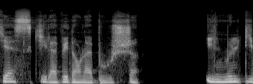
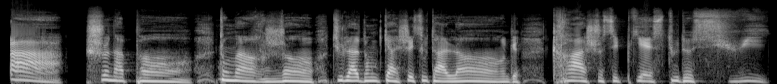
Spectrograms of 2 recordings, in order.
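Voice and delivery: loud, slow angry robber; angry bandit; 4 semitones higher, 4 dB louder than usual. Acted. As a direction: scold the sly little thief. Bandit discovers hidden coins.

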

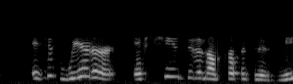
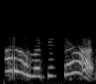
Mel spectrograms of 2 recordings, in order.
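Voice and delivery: much higher, impressed; women gawking; 11 semitones higher than usual. Retold or imitated. Imitating women staring on the beach, high and impressed. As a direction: gasp it out like a curious woman. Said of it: "the women are like".

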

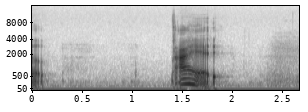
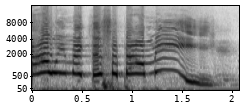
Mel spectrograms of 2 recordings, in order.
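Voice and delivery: much higher, louder, laughing protest; hammed-up squeak of protest; high squeal of disbelief; 8 dB louder than usual. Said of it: "I said".

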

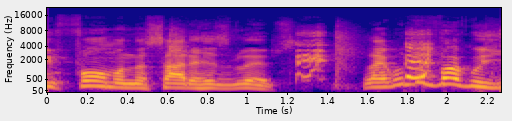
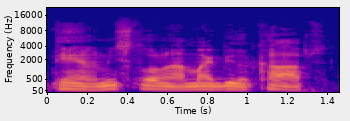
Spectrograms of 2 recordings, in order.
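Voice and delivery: softer, lower muttering; muttered to himself; 6 semitones lower, 10 dB quieter than usual. Retold or imitated. Driving alone, muttering to himself as a car appears, quiet and low. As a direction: mutter it under your breath. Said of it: "I'm like".

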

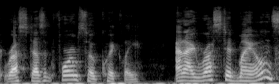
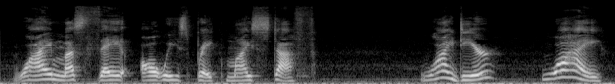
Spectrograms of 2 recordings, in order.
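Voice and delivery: higher, pleading exasperation; slightly more composed; 6 semitones higher, much slower than usual. A narrator's reading. Dad appealing to mom about his stuff, a bit more composed. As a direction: plead slowly, frustration held partly in check. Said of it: "with a bit more composure".

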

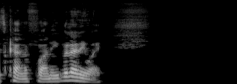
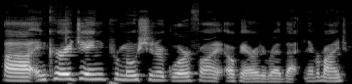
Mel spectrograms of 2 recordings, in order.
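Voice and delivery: normal talking voice

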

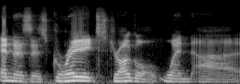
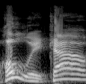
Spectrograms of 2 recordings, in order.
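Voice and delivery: higher, louder catchphrase impression; Phil Rizzuto; 9 semitones higher, 6 dB louder, much slower than usual. Retelling the movie's Phil Rizzuto bit, an imitated excited call. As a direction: exclaim it like an excited ballgame announcer. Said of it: "does that Phil Rizzuto".

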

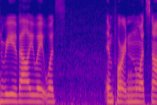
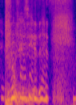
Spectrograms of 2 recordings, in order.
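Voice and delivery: higher, louder, laughing repeat of the invite; 5 semitones higher, 5 dB louder than usual. Acted. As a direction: laugh through the playful question. Joking invite, laughing along.

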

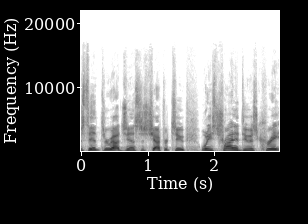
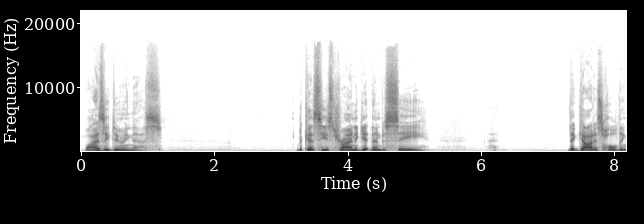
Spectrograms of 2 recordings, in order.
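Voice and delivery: much softer, lower, drawn down; hushed intensity; 7 semitones lower, 8 dB quieter than usual. Acted. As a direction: pull them in with a near-hush. Preacher drops to hush.

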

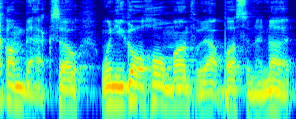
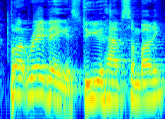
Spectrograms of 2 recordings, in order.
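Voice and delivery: ordinary talk

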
